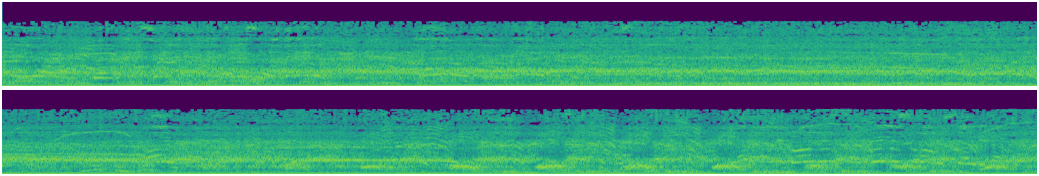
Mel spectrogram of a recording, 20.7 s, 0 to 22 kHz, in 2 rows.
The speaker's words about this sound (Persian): در ویدئویی که در شبکه‌های اجتماعی منتشر شده، معترضان شامگاه 8 خرداد علیه مقامات حکومتی شعار سر می‌دهند که یک فرمانده نیروی انتظامی از آنها می‌خواهد تا شعارهای ساختار شکنانه ندهند. معترضان در واکنش فریاد می‌زنند: بی شرف، بی شرف.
